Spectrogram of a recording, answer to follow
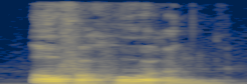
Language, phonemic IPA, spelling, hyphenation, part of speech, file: Dutch, /ˌoːvərˈɦoːrə(n)/, overhoren, over‧ho‧ren, verb, Nl-overhoren.ogg
- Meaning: 1. to question, to interrogate 2. to examine orally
